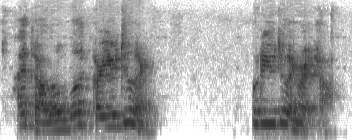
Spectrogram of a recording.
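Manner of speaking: a teacher playing an eager student asking a friend; curious question. Shown as a demonstration. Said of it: "Li Wu wants to know".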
